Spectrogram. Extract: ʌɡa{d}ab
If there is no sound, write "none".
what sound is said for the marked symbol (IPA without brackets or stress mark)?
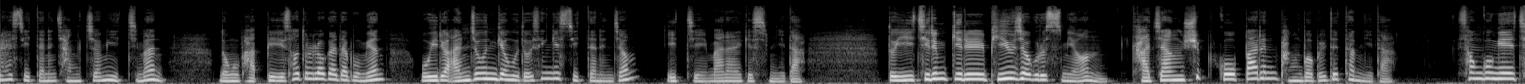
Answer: d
